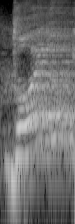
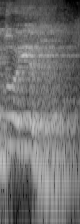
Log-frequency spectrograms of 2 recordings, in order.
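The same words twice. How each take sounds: First: Doido with a strong first DOI; stress on DOI. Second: Doído split as do-Í-do; stress on I. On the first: Teacher contrasts two words, Doido stressed on DOI. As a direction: hit DOI as one syllable in Doido. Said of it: "A sílaba tônica tá no doido". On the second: Teacher contrasts two words, doído stressed on I. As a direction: put the weight on I in doído. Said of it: "se você passar pro i". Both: Shown as a demonstration.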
